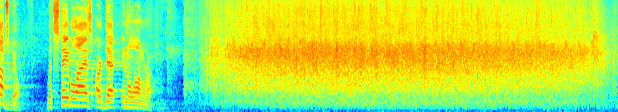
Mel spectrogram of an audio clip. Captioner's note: applause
